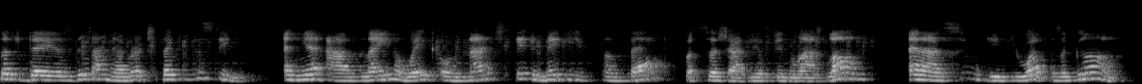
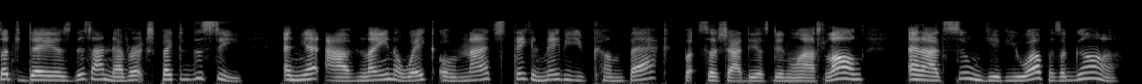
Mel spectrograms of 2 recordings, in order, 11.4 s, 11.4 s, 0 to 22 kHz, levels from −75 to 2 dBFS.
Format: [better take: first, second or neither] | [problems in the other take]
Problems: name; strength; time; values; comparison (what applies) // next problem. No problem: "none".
second | noise reduction (neural mask model DeepFilterNet 3)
